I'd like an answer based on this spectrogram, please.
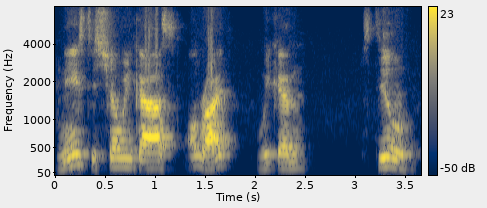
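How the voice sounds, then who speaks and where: Taking his time at a medium pitch, a man in his thirties from Poland gives a live technical webinar from his home office via webcam. He speaks with a Polish accent, explaining casually with plenty of fillers and tag questions. Audio from the webcam video call is dull and lo-fi.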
